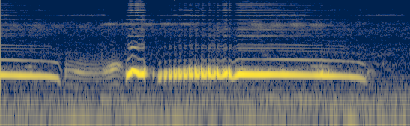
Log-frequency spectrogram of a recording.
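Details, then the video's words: Lively white dove song used as a lure: a soft held coo, a brief louder note, then a pulsing rolled trill smoothing into a long, steady, gently falling low coo. "SUARA PUTER PUTIH FULL GACOR || PANCINGAN AMPUH || SUARA BURUNG PUTER GACOR"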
